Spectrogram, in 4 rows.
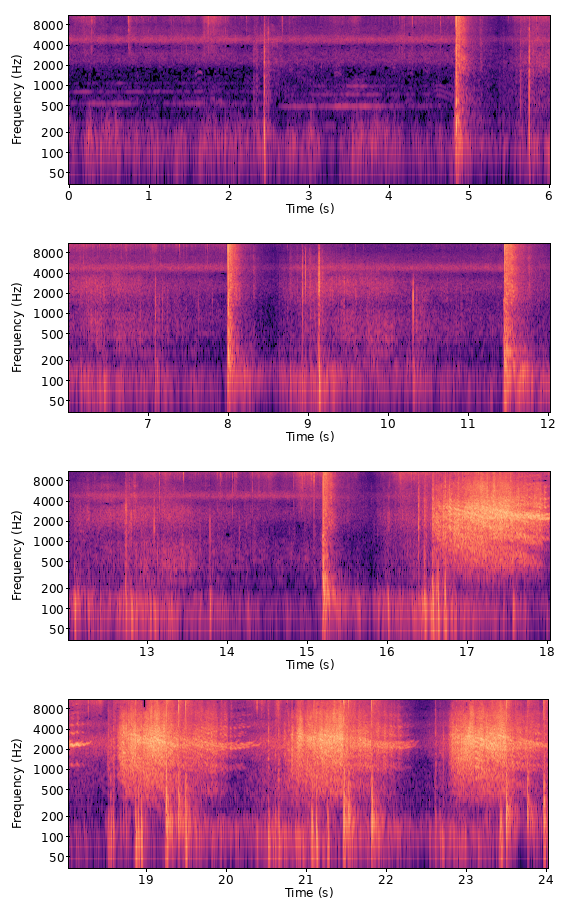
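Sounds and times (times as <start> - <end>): fireworks bursting with rumble: 1.4 - 24.0.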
